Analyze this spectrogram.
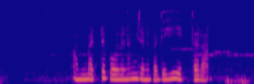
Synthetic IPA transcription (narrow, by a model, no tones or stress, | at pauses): ɐmbɐʈːəkoːlɐnɐmd͡ʒɐnɐpɐd̪eɦiekt̪ɐɾaː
